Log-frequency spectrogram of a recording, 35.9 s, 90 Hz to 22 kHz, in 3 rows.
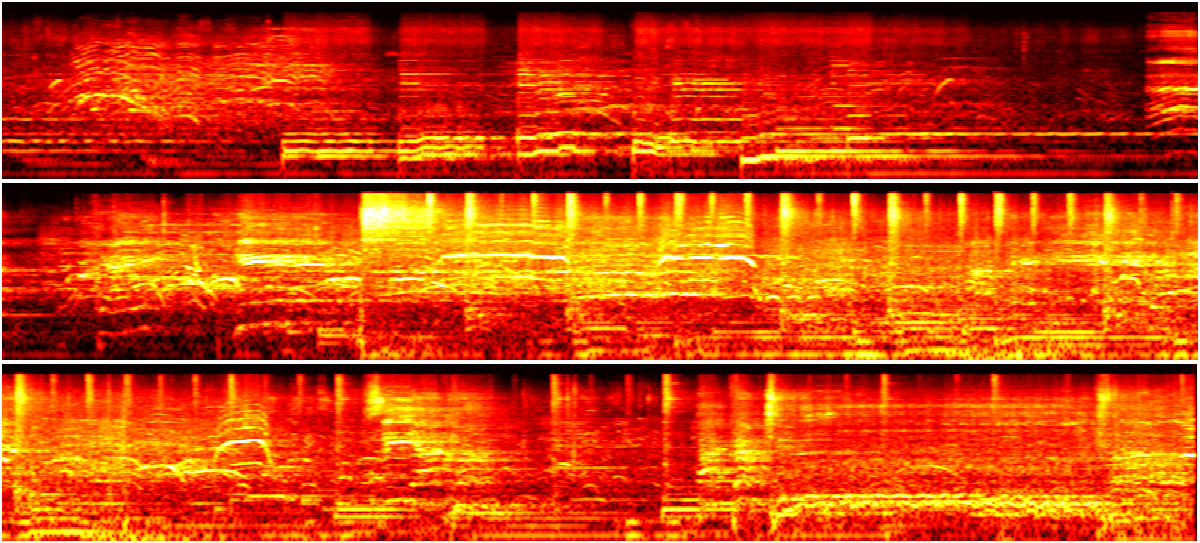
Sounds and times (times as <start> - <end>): Blues: 0.0 - 11.5, 13.6 - 35.8.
